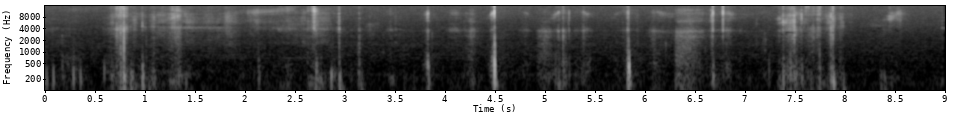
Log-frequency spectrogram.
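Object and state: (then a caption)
Silicone ear models being rubbed. Fingertips and short nails rub and cover a pair of solid silicone ear models, making soft, close rubbing, crinkling and muffled scratching sounds. Irregular bursts come and go, with a few sharper taps standing out and no talking.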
